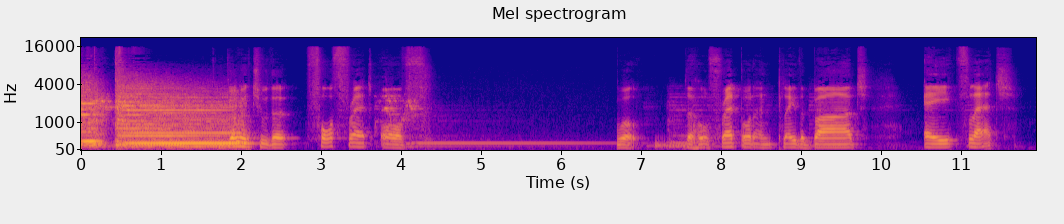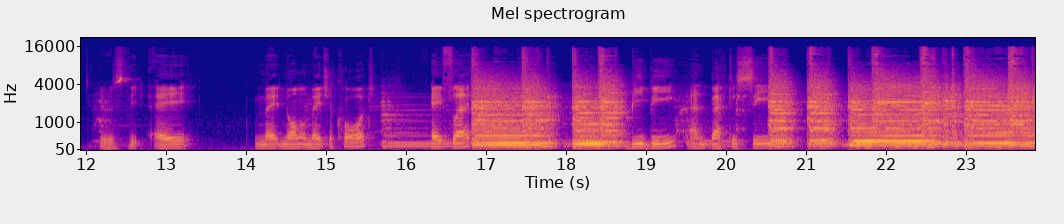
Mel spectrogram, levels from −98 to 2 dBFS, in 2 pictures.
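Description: Call bitrate drop, 4.28 to 7.13 s: the encoder's bit budget falls, which fits roughly 32 down to 16 kbps, coding the sound more coarsely and roughly before it clears.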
